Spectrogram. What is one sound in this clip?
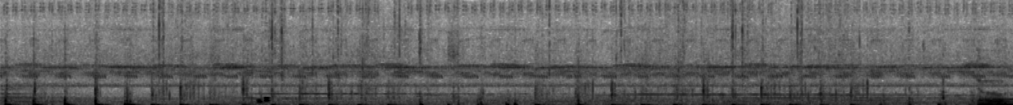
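Heavy footsteps fall at a steady pace on soft ground.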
